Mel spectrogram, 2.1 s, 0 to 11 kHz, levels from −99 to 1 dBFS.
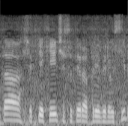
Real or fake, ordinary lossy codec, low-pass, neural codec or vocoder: fake; AAC, 32 kbps; 7.2 kHz; codec, 16 kHz, 4 kbps, FunCodec, trained on Chinese and English, 50 frames a second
